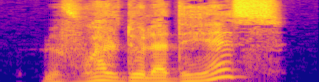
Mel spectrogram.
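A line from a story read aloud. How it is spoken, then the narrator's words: Trembling exclamation. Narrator (French): s'écria Salambo, toute frémissante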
